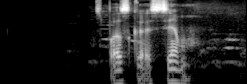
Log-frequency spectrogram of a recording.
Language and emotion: Russian, neutral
